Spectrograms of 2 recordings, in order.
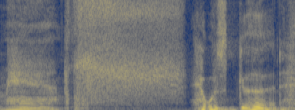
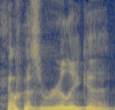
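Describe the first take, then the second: First: A hushed, dreamy sigh of wonder; wistful awe. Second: Said in the usual way. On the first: Retold or imitated. Paul marvelling to his readers about heaven, in hushed awe. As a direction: savour the memory, half lost in it. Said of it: "He's like".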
